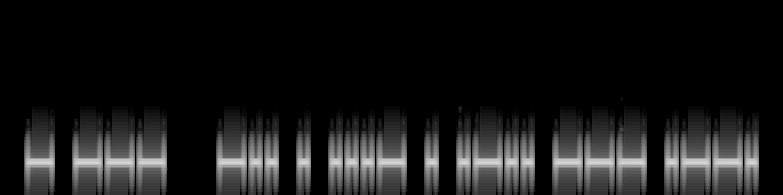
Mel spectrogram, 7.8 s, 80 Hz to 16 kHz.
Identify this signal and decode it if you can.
Morse code, heard as a keyed tone, about 16 wpm, 700 Hz. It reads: TO DEVELOP
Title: Sentences from Top 1000 Words - Review Part 3 - 15wpm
